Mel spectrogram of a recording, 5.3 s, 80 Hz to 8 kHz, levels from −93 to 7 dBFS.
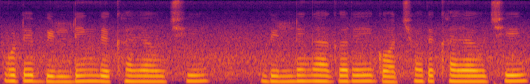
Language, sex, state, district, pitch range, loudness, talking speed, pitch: Odia, female, Odisha, Malkangiri, 185-200 Hz, -15 LUFS, 100 wpm, 195 Hz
